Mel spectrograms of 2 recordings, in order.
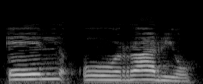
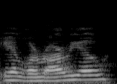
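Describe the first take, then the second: First: Slow "horario", H unsounded, R's rolled; silent H, rolled R's. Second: "horario" in a Montana accent, English R's. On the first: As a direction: model "horario" slowly as o-RA-rio with Spanish R's. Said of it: "with a silent H". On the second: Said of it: "that's the Montana way to". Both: Shown as a demonstration.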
